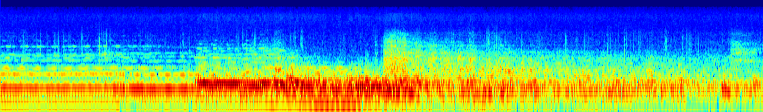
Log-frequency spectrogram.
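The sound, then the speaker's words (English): A thunderstorm rolls through, with a deep rumbling roll of thunder swelling midway and a steady wash of rain, layered over low sustained organ-like tones. “I'm not afraid of the storm.”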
